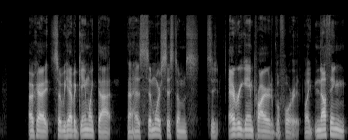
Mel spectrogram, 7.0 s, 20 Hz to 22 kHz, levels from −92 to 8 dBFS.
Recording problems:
none

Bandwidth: 14.5 kHz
